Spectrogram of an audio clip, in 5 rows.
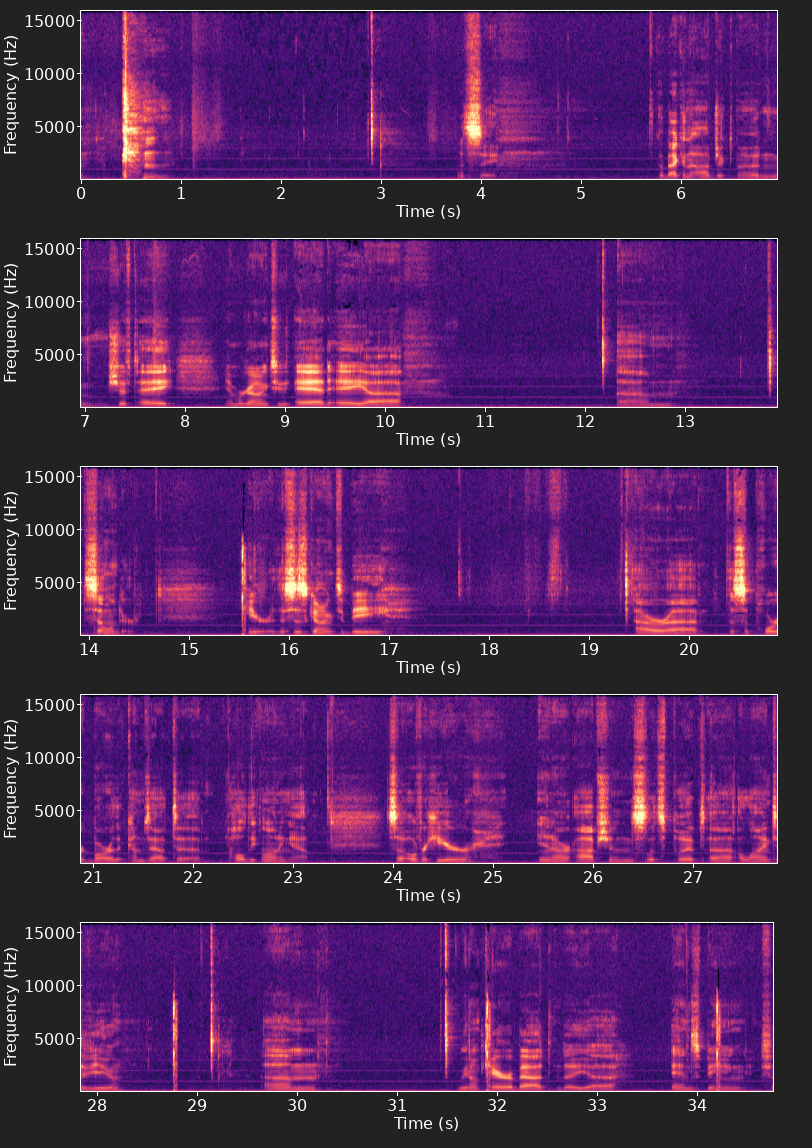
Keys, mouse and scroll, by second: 0.4 middle click, 6.3 Tab, 8.5 shift+a, 19.4 KP_1, 28.8-30.6 drag, 31.8-33.5 drag.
